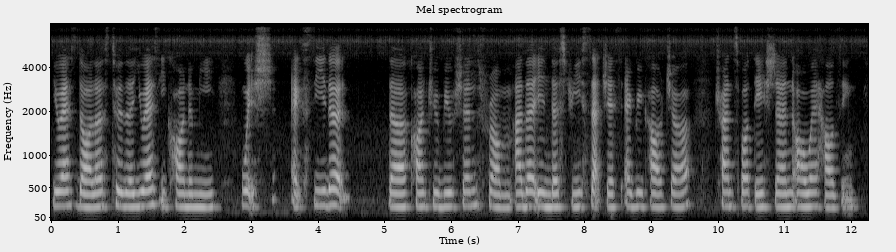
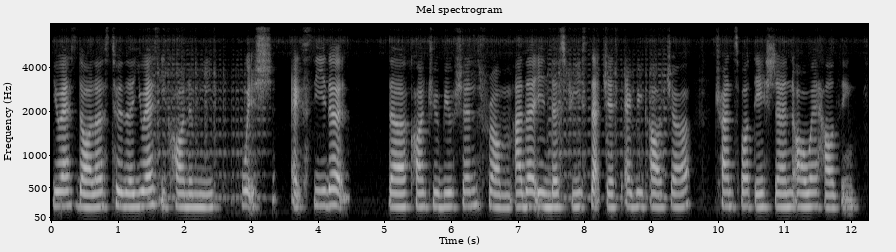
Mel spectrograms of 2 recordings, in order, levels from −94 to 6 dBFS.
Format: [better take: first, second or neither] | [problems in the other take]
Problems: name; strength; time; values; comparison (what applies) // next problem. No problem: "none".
first | noise reduction (neural mask model RNNoise)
